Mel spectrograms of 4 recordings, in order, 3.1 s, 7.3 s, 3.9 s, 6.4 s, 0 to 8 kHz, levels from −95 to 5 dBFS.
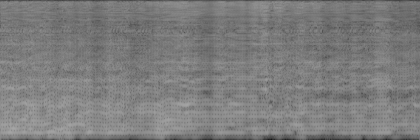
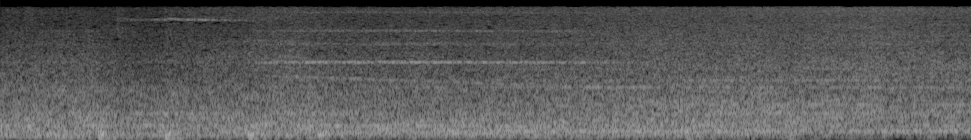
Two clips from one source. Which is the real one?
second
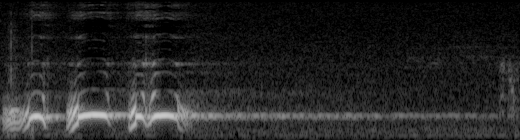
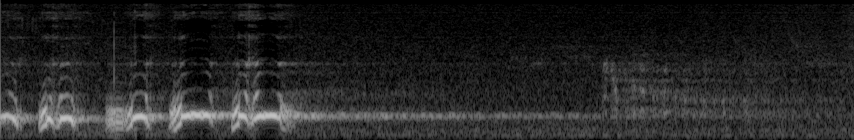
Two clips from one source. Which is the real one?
first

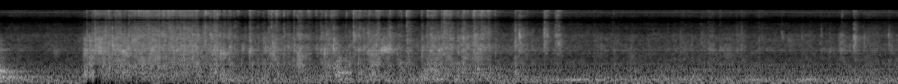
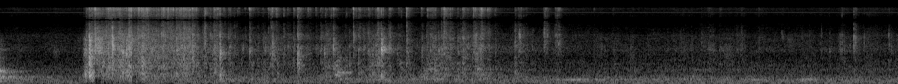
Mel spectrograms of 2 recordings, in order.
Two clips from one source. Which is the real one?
second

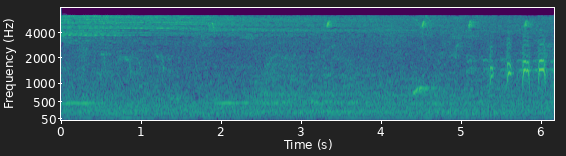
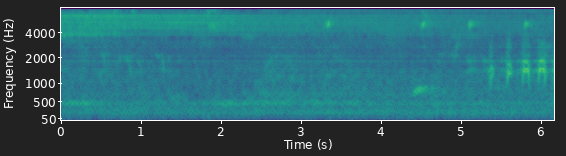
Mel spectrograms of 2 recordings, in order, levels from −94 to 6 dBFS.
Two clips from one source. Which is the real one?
first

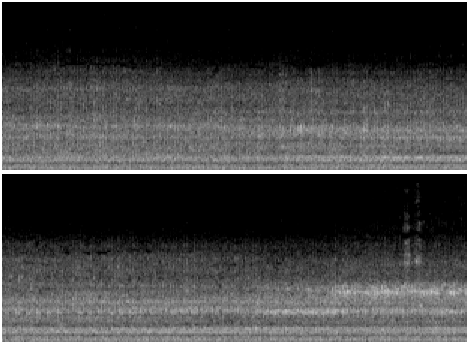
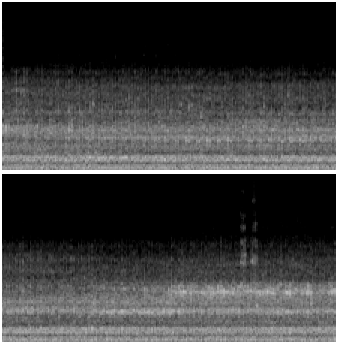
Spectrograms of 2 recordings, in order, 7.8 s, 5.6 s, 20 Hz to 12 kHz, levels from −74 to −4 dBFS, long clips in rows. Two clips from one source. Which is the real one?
first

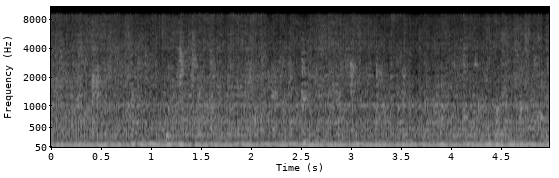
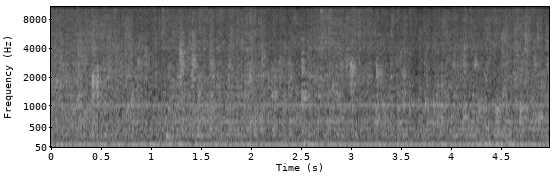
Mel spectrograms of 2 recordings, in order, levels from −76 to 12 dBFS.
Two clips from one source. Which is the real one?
second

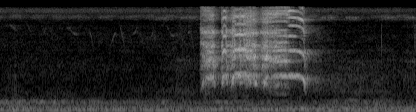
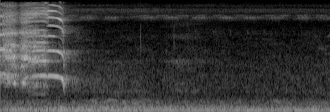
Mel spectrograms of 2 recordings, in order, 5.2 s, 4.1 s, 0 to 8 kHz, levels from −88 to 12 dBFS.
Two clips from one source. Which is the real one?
second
